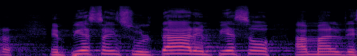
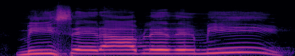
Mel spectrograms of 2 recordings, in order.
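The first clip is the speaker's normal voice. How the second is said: slow, loud and higher lament; anguished outcry; 4 semitones higher, 7 dB louder, slower than usual. Acted. Preacher reading Paul's lament, a loud slow cry.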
